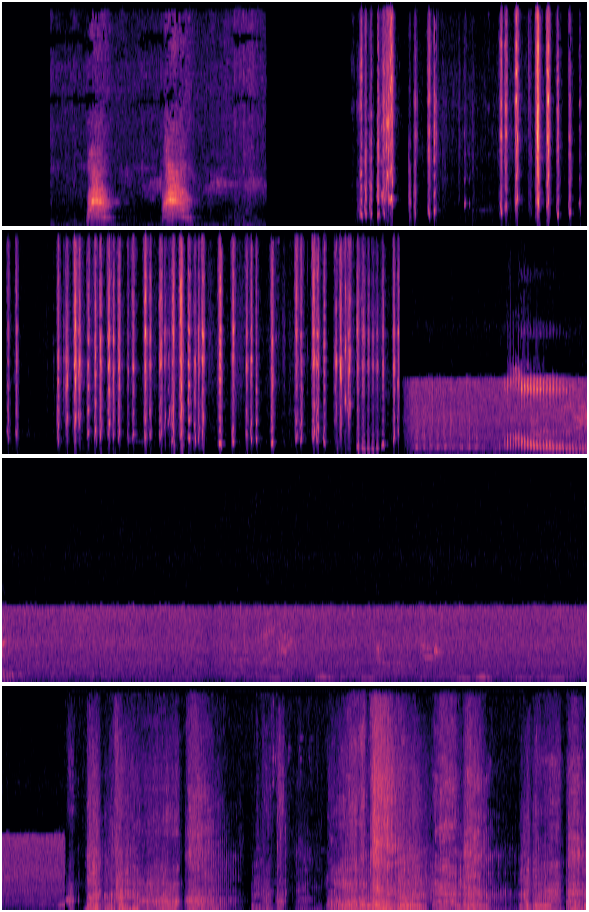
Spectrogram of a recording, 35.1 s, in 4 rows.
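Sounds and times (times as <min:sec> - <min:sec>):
animal clicking chatter: 0:09.6 - 0:14.8
steady hiss: 0:14.8 - 0:35.0.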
